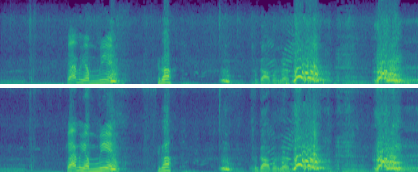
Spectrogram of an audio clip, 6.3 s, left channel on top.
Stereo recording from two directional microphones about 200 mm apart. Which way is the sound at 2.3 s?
15° left (ahead or behind).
